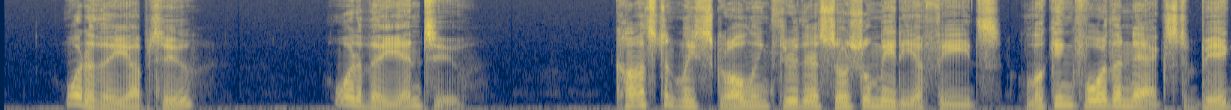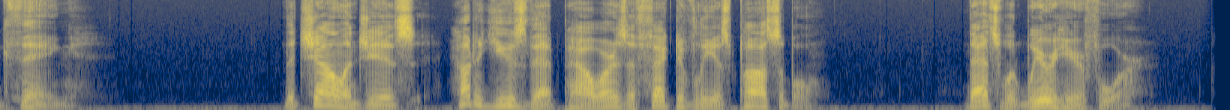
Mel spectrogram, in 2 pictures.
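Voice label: US English Male sample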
